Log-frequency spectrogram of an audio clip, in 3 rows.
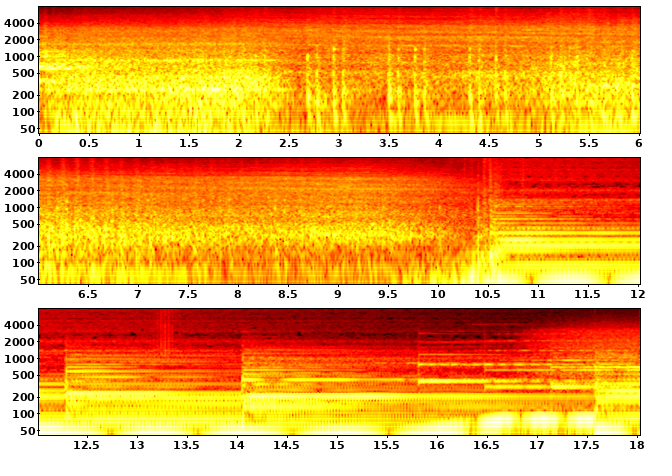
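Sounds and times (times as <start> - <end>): train rushing past: 0.0 - 16.3
wheels clicking over rail joints: 2.6 - 9.0
music: 10.2 - 18.0.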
